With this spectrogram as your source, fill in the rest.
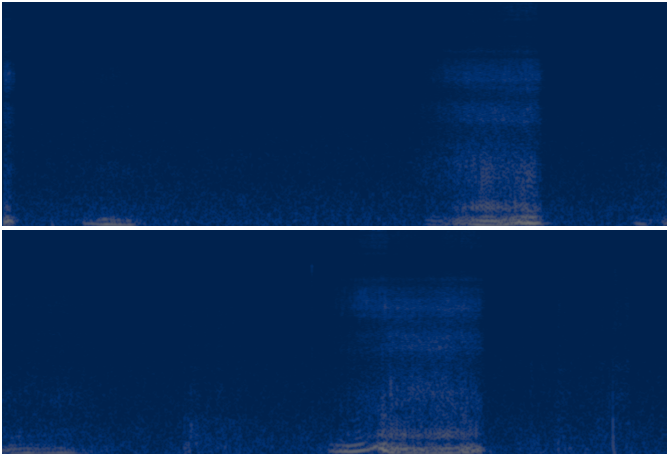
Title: Bruce the Labrador's loud snores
